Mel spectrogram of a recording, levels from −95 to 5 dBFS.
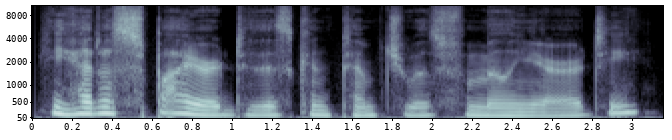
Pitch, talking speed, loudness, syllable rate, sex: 135 Hz, 135 wpm, -19 LUFS, 5.0 syllables/s, male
